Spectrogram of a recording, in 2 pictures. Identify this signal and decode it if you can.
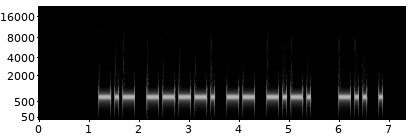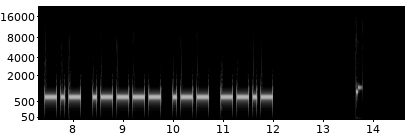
Morse code, heard as a keyed tone, about 15 wpm, 700 Hz. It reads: K9MC DE K1WQ
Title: USA Callsign DE Callsign - 4 Characters - 15wpm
